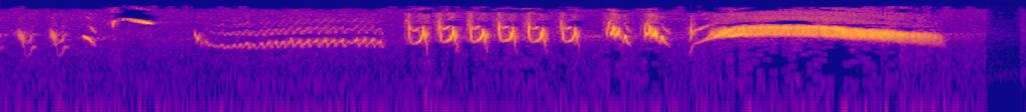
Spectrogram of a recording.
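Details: Tutoring song of a European greenfinch for teaching birds to sing. Quick chirps lead into a drawn-out descending whistle, then a fast rattling trill, and end in a long, loud, wheezy buzzing note that swells and fades.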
